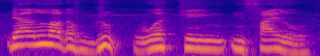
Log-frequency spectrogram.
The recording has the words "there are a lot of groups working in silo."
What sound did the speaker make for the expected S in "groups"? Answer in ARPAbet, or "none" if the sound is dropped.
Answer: none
